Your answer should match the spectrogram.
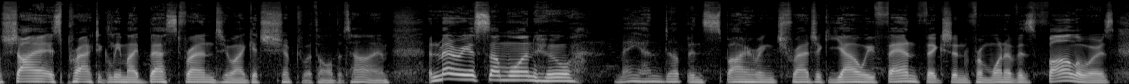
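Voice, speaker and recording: A man's voice: mid-range voice, natural voice. A man playing a suave, competitive club host who flirts and teases theatrically in an ASMR roleplay. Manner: smooth-talking, teasing, theatrical.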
